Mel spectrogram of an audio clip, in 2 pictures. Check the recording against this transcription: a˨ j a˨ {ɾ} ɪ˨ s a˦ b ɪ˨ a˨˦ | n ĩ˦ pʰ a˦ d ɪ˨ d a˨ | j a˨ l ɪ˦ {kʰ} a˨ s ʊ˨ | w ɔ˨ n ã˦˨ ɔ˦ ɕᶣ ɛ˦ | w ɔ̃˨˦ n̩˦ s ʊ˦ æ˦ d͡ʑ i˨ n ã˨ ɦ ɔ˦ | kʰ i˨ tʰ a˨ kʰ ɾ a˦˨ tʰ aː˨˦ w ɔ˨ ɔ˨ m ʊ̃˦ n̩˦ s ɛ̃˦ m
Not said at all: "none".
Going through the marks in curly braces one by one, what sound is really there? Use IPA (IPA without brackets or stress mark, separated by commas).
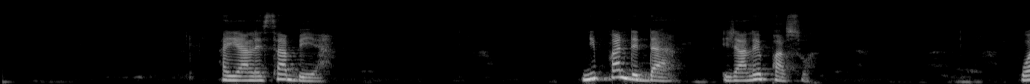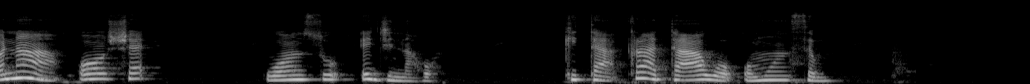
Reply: l, pʰ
